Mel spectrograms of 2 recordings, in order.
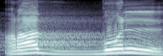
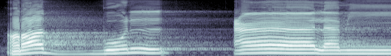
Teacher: huruf ba ditahan dan ditekan ya karena ada tanda tasdid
